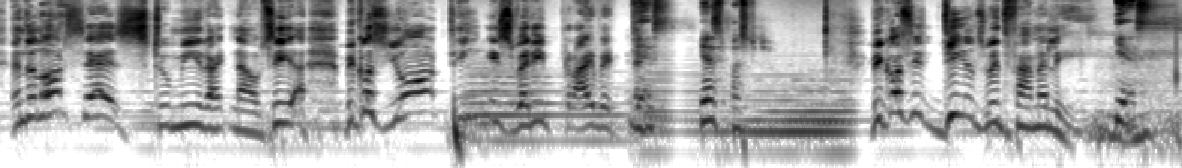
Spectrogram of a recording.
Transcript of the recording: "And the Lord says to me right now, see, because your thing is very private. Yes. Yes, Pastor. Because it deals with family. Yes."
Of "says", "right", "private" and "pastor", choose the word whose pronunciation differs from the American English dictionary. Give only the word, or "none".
pastor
